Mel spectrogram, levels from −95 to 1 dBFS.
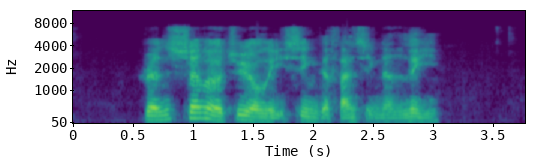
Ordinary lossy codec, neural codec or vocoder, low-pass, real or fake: AAC, 32 kbps; codec, 16 kHz, 8 kbps, FreqCodec, smaller model; 7.2 kHz; fake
